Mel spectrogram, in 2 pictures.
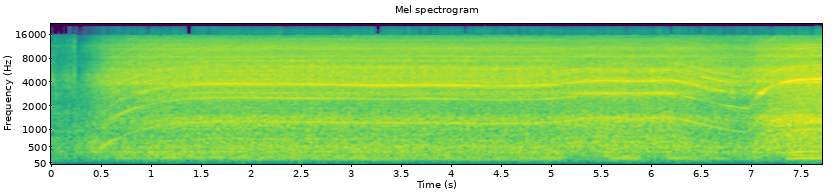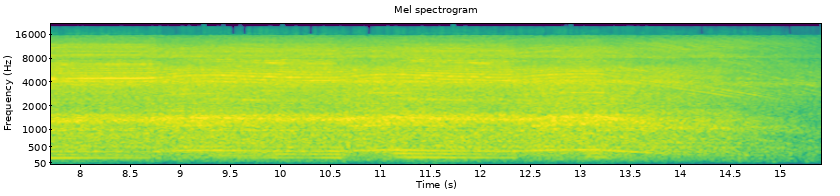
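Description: A power drill bores into wood at a hot tent campsite, giving a loud, steady whine that dips in pitch midway and then holds on for about fifteen seconds.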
